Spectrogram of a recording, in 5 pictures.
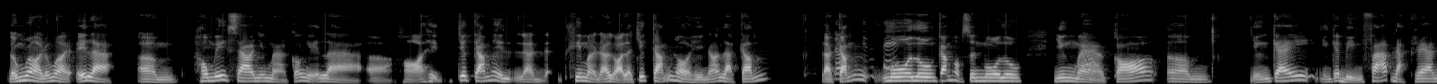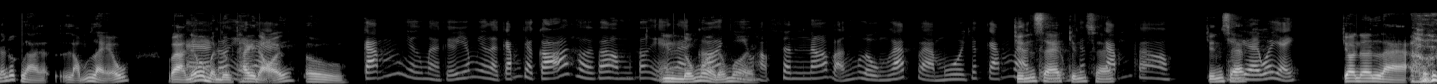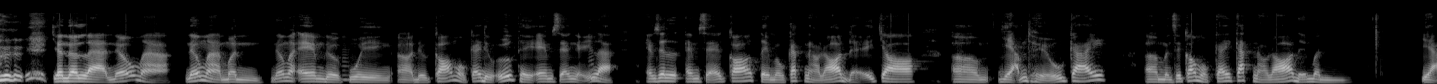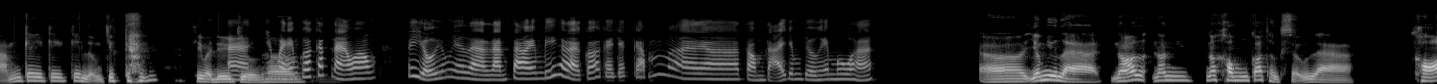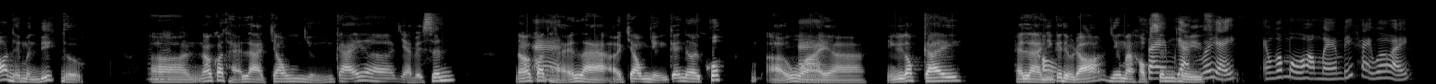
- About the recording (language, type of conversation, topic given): Vietnamese, unstructured, Nếu bạn có thể thay đổi một điều ở trường học của mình, bạn sẽ thay đổi điều gì?
- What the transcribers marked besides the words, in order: distorted speech; tapping; other background noise; tsk; other noise; laughing while speaking: "ừ"; unintelligible speech; unintelligible speech; laughing while speaking: "cấm"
